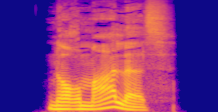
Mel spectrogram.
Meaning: strong/mixed nominative/accusative neuter singular of normal
- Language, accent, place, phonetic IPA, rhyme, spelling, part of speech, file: German, Germany, Berlin, [nɔʁˈmaːləs], -aːləs, normales, adjective, De-normales.ogg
